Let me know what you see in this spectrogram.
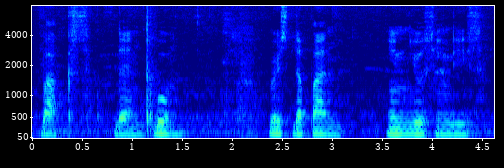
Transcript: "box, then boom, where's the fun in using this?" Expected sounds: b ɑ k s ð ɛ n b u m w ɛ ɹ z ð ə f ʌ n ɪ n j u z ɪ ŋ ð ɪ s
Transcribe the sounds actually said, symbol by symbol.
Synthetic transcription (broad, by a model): b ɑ k s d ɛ n b u m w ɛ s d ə p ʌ n ɪ n j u s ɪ ŋ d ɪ s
